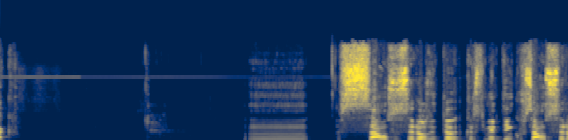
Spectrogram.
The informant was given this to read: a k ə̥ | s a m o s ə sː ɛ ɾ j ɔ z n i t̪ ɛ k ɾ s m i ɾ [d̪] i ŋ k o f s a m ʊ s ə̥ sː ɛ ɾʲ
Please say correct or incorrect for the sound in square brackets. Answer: correct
